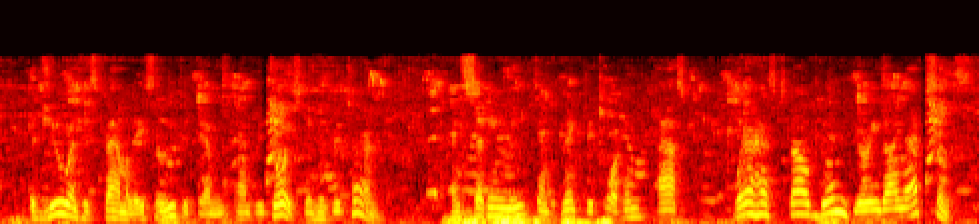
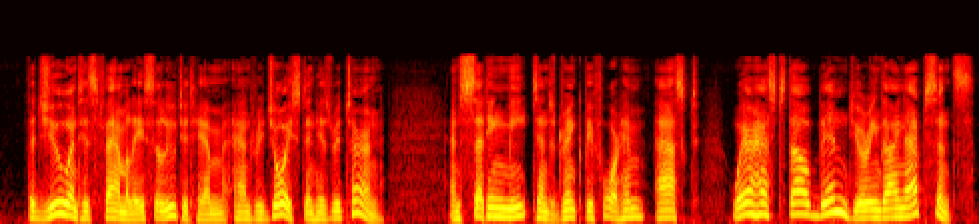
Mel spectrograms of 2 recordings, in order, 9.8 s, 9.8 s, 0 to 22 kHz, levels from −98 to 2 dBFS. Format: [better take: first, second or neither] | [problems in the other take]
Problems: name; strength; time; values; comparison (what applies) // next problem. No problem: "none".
second | noise reduction (classical method log-MMSE)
